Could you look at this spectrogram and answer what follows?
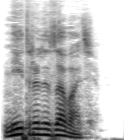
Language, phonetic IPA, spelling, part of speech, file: Russian, [nʲɪjtrəlʲɪzɐˈvatʲ], нейтрализовать, verb, Ru-нейтрализовать.ogg
- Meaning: to neutralize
